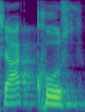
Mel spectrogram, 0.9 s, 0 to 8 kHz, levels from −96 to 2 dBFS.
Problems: background sounds at intervals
